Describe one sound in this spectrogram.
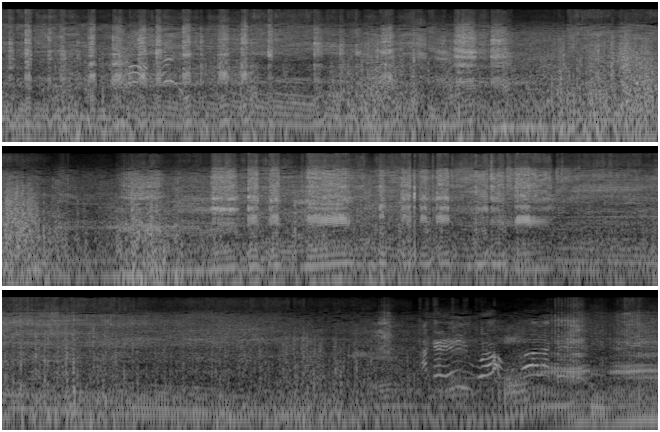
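A quad bike engine revs loudly close by.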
